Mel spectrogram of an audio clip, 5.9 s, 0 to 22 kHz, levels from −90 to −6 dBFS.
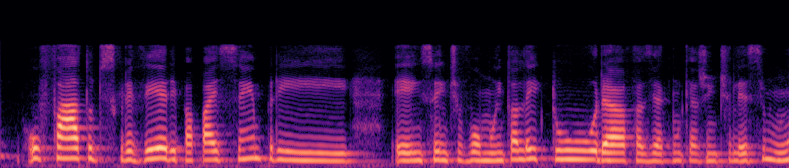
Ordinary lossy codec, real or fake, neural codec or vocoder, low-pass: none; fake; codec, 16 kHz, 6 kbps, DAC; 7.2 kHz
